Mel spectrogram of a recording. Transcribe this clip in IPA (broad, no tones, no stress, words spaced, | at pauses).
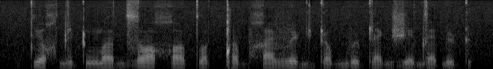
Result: t̪ʉχdæʈ ŋ͡mʌ d͡zɔ χɔt̪ɔǃʌbχæ vəɖəʈɔ buʈæɡ ʒɘdæ ɗʉʈ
